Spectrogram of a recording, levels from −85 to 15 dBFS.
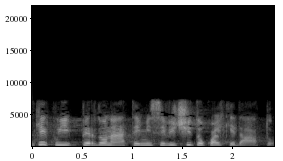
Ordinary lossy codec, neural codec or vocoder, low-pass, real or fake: none; none; 7.2 kHz; real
